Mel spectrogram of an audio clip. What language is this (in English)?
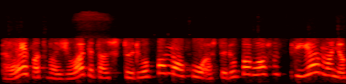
Lithuanian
